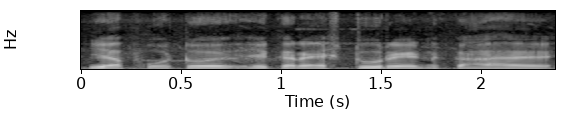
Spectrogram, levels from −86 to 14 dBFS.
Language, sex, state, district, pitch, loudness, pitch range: Hindi, male, Bihar, Katihar, 115 Hz, -16 LUFS, 105-125 Hz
